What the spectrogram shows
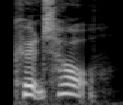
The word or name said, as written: kønshår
